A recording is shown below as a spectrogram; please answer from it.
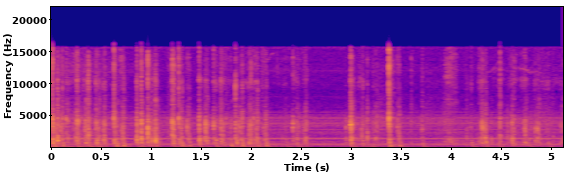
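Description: Both hands type quickly with their fingertips on a full-size Corsair K35 plastic membrane keyboard with red backlit keys. A dense run of short, bright plastic clacks dies away almost instantly, eases off briefly around the middle, then picks up again over a faint steady hum.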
